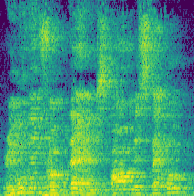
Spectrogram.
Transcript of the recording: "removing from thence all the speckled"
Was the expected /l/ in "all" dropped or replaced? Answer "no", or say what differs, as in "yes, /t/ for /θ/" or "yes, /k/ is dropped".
yes, /n/ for /l/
